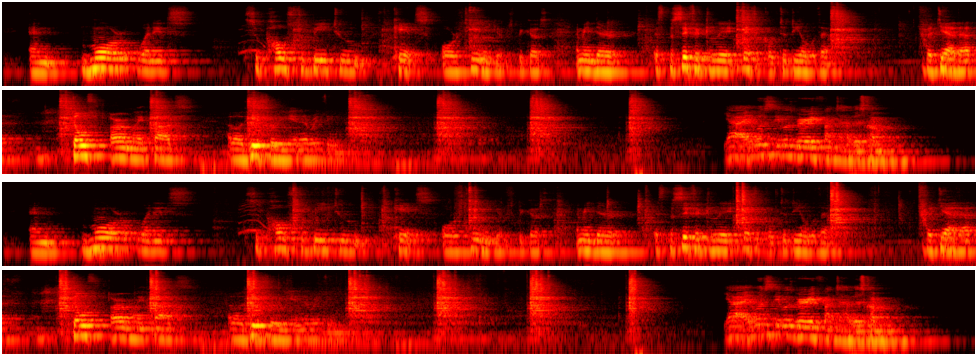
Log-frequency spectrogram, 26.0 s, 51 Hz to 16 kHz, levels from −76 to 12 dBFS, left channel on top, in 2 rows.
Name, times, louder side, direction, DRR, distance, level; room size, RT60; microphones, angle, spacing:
voice 1, 0.3-0.8 1.1-2.5 3.2-4.9 5.2-8.4 8.7-11.1 12.3-13.1 13.4-13.6 13.9-15.5 16.0-17.5, left 4 dB, 40° left, 4 dB, 0.4 m, -25 dB
sound 1, 3.2-3.5 3.8-4.1 4.3-4.4 4.8-5.2 6.0-6.4 7.2-7.5 8.1-8.2 8.5-8.7 9.7-10.1 11.0-11.7 11.9-20.7 21.0-21.1 21.3-21.4, right 6 dB, 45° right, 0.8 m, -30 dB
voice 2, 22.6-24.7, right 1 dB, ahead, -9 dB, 2.5 m, -27 dB
10.5 x 9.4 x 2.4 m, 1.1 s
head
